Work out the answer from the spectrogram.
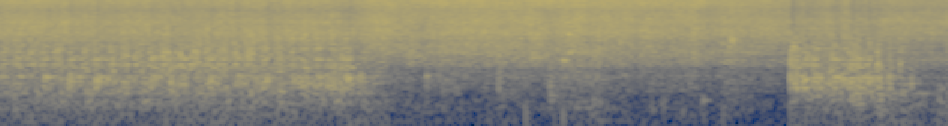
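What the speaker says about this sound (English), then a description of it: "this is so hot that these vegetables will cook in seconds" Vegetables searing in a very hot skillet on a professional stove, a loud continuous broadband hiss and sizzle that dips briefly in the middle and surges again near the end.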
